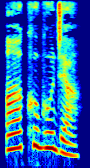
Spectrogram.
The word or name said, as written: ಆಖುಭುಜ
